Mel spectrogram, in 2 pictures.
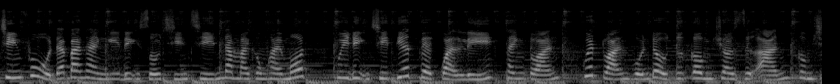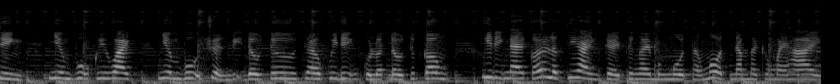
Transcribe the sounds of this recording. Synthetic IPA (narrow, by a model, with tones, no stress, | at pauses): t͡ɕi˨˦ŋ̟fu˧˩ɗa̰ː˧˥ɓaː˧nha˨˩jŋ̟ːḭ˧˨ɗḭ̈˧˨ŋ̟so˨˦t͡ɕi˨˦nt͡ɕi˨˦nːa˧mhaː˧jxə˧wŋ͡mɦaː˧jmo˦˥t̚kwi˧ɗḭ˧˨ŋ̟t͡ɕi˧t̪i˦˥ət̚ve˨˩kwaː˧˩nli˨˦t̪ʰa˧jŋ̟t̪waː˨˦n | kwi˦˥ət̚t̪waː˨˦nvo˨˦nɗə˨˩wt̪ɨ˧kə˧wŋ͡mt͡ɕɔ˧zɨ̰˧˨ʔaː˨˦nkə˧wŋ͡mt͡ɕï˨˩ŋ̟ɲḭ˧˨əmvṵ˧˨kwi˧ɦwa˨˩jk̟̚ɲḭ˧˨əmvṵ˧˨t͡ɕwə˧˩nɓḭ˧˨ɗə˨˩wt̪ɨ˧t̪ʰɛ˧wkwi˧ɗḭ̈˧˨ŋ̟ku˧˩əlwə˨˩t̚ɗə˨˩wt̪ɨ˧kə˧wŋ͡m | ŋḭ˧˨ɗḭ˧˨ŋ̟na˨˩jkɔ˨˦lo̰˧˨lɨ˨˩k̚t̪ʰi˧ha˨˩jŋ̟ke˧˩t̪ɨ˨˩ŋa˨˩jmʊ˨˩ŋ͡mmo˨˩t̚t̪ʰaː˨˦ŋmo˨˩t̚na˧mhaː˧jxə˧wŋ͡mhaː˧jɦaː˧j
